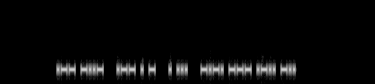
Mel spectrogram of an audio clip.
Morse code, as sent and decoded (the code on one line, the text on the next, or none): .-- -..- / .-- . - / . ... / -.-. --- .-.. -..
WX WET ES COLD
